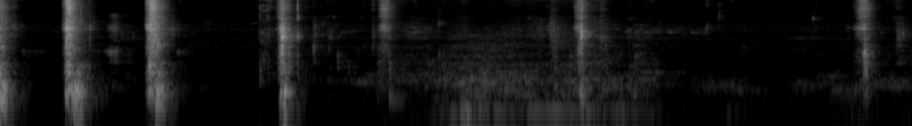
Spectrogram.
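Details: A run of about five sharp, short sneezes with snorting and sniffing between them, in a pet (Coco), described as a bad new bout; sneezing.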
